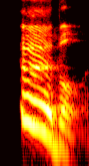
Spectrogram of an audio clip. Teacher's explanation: the way Americans say herbal, and it's such a harsh pronunciation of the E, pretending the H isn't there.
